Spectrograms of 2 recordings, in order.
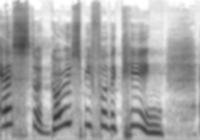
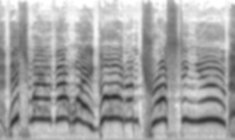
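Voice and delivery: much higher, fast, near tears; desperate pleading; 9 semitones higher than usual. Retold or imitated. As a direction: plead with God, almost crying. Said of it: "I love to argue again".

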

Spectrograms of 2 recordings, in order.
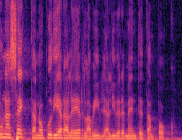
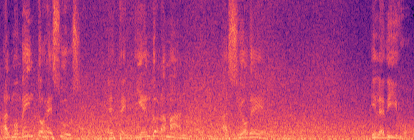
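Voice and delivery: preaching at full force; 5 semitones higher than usual. Acted. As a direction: preach the storm story to the congregation. Preached narration.

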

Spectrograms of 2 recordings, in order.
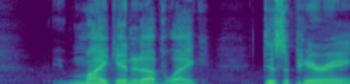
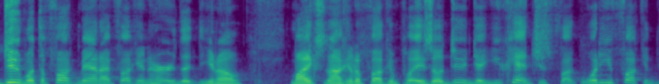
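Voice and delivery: high, worked-up rant in a friend's voice; imitated yelling; 9 semitones higher than usual. Angry best buddy phoning about the show, imitated yelling. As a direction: rattle off an agitated high-pitched tirade. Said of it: "he was yelling".

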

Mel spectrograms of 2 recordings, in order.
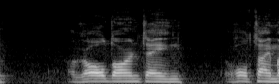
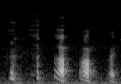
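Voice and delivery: laughs; 7 semitones higher, 4 dB quieter than usual. Real, not acted. Laughing at own story.

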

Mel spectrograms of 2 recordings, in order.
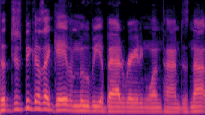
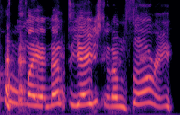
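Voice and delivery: laughing apology; 14 semitones higher, 4 dB louder than usual. Real, not acted. Laughing at own slip.

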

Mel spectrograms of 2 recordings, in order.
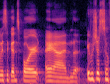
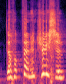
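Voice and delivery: laughing blurt; 7 semitones higher, 9 dB louder than usual. Retold or imitated. Date blurts answer, retold.

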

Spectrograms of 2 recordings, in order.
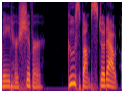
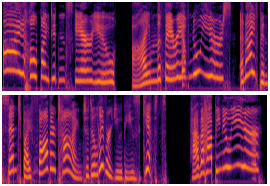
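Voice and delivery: very high, bright, tiny fairy greeting; a sparkly little fairy saying hello; pleasant little fairy voice; 13 semitones higher than usual. Acted. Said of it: "in a pleasant little voice".

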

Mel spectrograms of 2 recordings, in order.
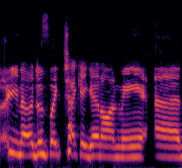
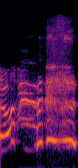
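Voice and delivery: high laughing burst. Real, not acted. Laughing while retelling fear.

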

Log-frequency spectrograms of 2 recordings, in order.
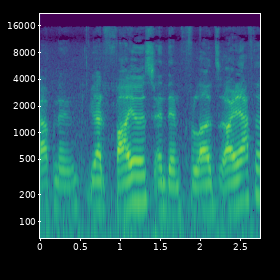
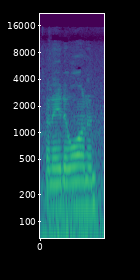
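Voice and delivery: usual speaking voice

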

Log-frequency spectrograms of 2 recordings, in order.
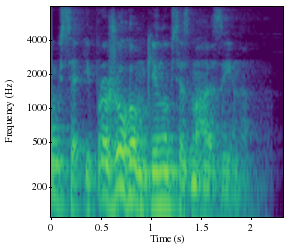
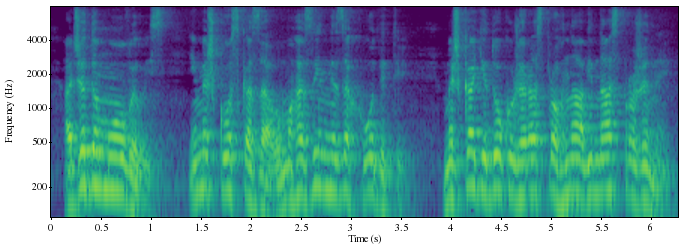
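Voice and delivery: raised-pitch reproach to a friend; reproachful; 7 semitones higher than usual. A narrator's reading. Slavik warning Henka off the shop, reproachful. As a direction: remind him of the deal, scolding mildly. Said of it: "докоряв йому Славик".

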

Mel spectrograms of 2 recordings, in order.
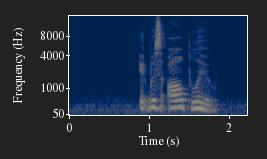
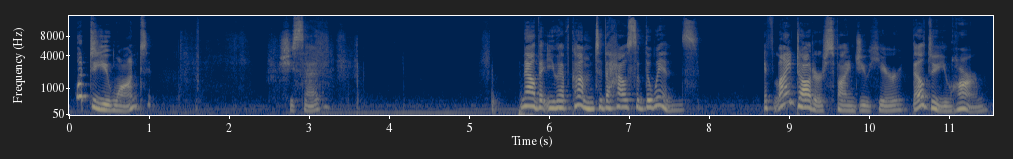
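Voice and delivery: put-on gruff old hag, a bit louder; 4 dB louder than usual. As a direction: warn like a cranky old woman.

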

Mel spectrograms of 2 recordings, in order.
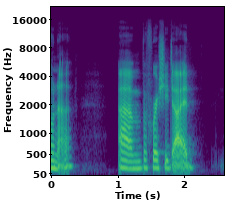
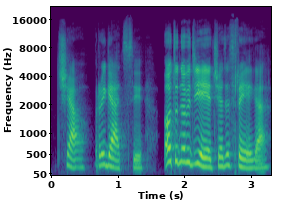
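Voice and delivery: put-on Italian accent. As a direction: show off a fake Italian. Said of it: "I also do Italian".

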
